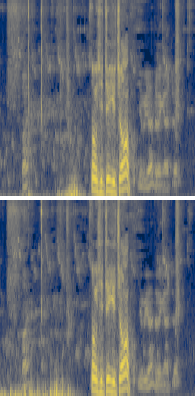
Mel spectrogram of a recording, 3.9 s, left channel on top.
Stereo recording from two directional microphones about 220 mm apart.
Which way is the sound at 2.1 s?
10° left (ahead or behind).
